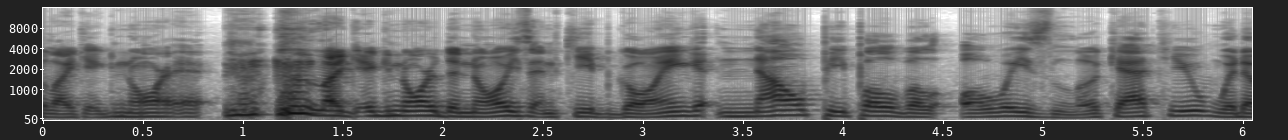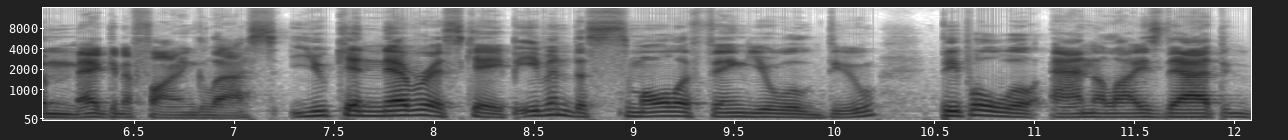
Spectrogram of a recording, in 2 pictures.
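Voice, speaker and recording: Man with a high voice, blunt and mocking. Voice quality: high-pitched voice, by his own account. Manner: blunt and mocking, laughs often. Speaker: reaction video host. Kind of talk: casual reaction commentary.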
